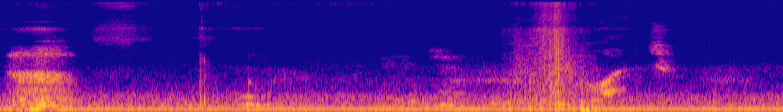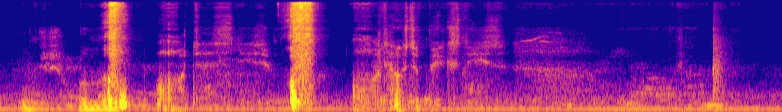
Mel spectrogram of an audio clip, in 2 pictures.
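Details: Miniature Pinscher: quiet room with soft snuffles, then a few sharp, big sneezes from the small dog, with background hum and soft talk.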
